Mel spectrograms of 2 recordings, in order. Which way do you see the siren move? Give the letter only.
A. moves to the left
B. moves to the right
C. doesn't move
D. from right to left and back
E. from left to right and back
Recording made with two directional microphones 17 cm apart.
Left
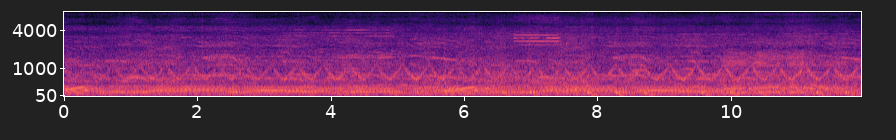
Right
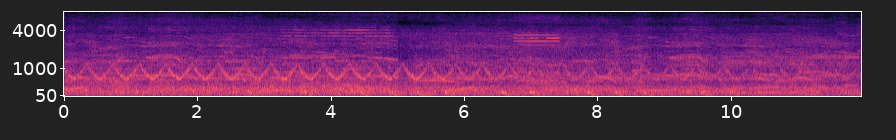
A.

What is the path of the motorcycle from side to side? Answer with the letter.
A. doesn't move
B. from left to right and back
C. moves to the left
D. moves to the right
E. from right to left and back
A.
